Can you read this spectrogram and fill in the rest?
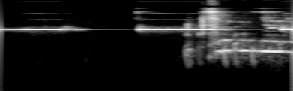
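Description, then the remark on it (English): A microwave beeps twice with long, steady, high-pitched tones separated by a short pause. People start talking over the end of the second beep. “Is that a microwave?”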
